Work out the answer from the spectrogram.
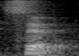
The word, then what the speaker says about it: Sybil: I think it's Sybil. Am I saying it right, Sybil? Yes, sir. Sybil.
